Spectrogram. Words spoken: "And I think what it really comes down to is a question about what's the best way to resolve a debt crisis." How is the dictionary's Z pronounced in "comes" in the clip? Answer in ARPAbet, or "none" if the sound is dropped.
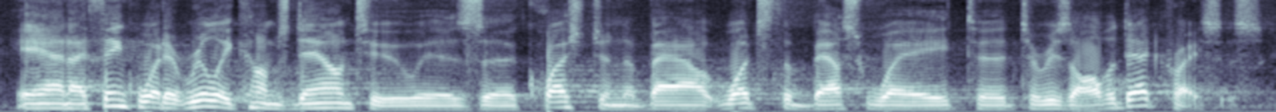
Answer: Z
